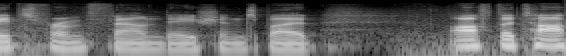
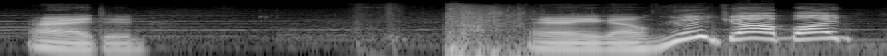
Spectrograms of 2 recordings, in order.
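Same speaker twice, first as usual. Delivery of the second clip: sarcastic, swooping sing-song with encouraging tone. Sarcastically encouraging an opponent after a card play: sarcastic encouragement. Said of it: "Just sarcastically encouraging him".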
